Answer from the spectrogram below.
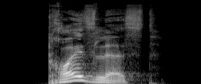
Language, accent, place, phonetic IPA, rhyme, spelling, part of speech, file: German, Germany, Berlin, [ˈkʁɔɪ̯zləst], -ɔɪ̯zləst, kräuslest, verb, De-kräuslest.ogg
- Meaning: second-person singular subjunctive I of kräuseln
